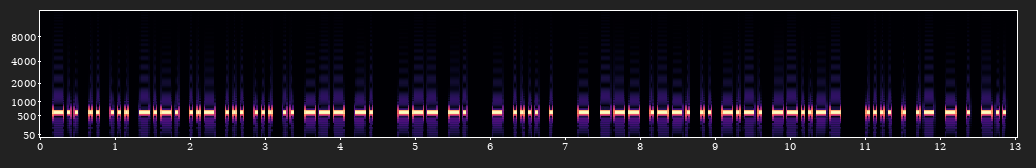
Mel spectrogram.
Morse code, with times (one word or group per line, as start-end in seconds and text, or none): 0.2-4.4 DISCUSSION
4.8-5.7 ON
6.0-6.8 THE
7.2-10.7 TOPIC,
11.0-12.9 HEATED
